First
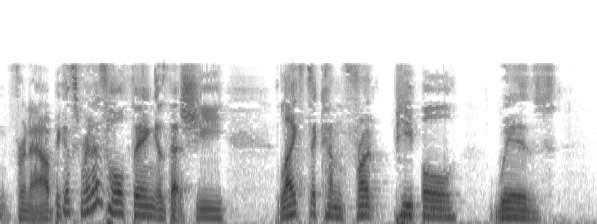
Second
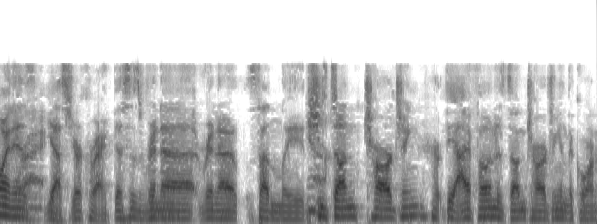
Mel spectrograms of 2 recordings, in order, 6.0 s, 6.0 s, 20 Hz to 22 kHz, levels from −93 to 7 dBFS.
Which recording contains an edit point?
second; 3 cuts; at 2.4 s, 3.1 s, 4.4 s

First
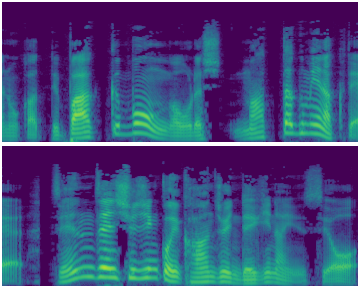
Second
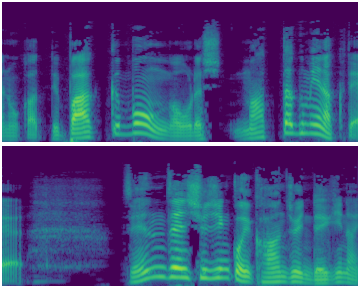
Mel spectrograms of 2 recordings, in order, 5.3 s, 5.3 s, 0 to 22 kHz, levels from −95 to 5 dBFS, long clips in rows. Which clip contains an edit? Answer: first; 1 cut; at 3.0 s

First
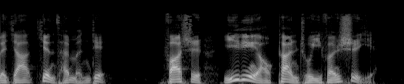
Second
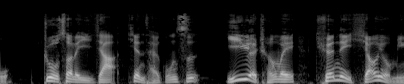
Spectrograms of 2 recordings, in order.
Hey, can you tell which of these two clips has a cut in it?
second; 1 cut; at 2.1 s

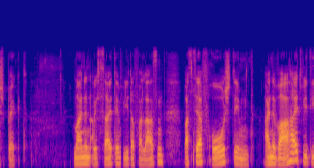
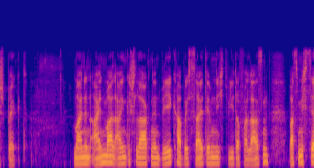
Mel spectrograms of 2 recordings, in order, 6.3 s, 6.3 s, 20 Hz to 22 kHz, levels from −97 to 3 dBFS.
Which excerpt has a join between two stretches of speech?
first; 4 cuts; at 1.8 s, 2.4 s, 3.8 s, 5.2 s

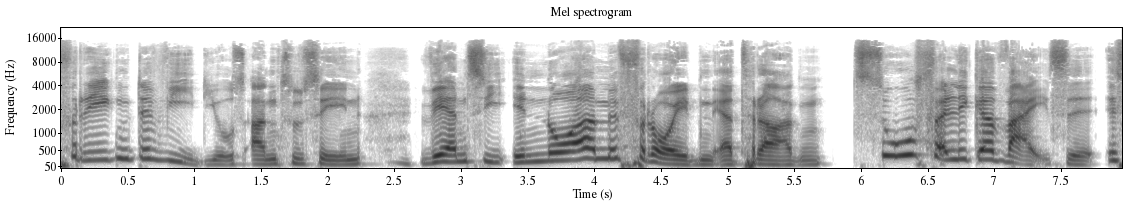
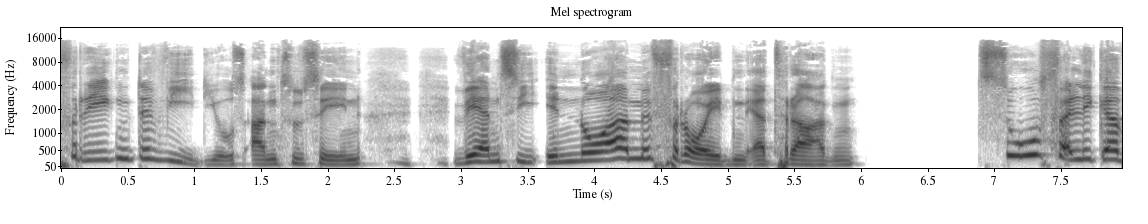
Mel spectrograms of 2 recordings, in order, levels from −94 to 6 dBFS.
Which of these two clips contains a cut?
first; 2 cuts; at 2.7 s, 5.8 s

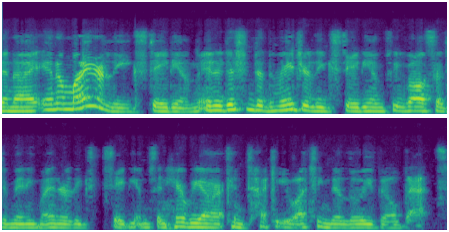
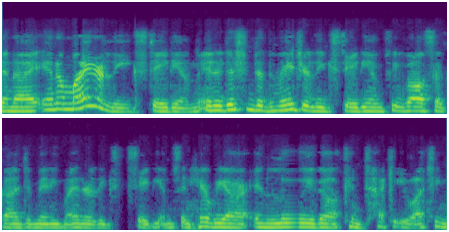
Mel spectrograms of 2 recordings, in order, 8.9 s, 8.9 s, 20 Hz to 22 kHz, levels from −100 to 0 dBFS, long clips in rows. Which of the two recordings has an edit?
first; 2 cuts; at 4.4 s, 6.7 s

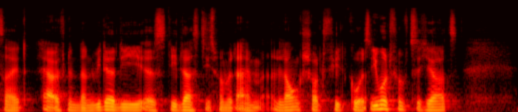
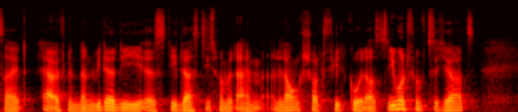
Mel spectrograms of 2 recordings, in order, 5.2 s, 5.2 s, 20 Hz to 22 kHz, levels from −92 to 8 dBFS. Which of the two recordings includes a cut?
first; 1 cut; at 3.6 s

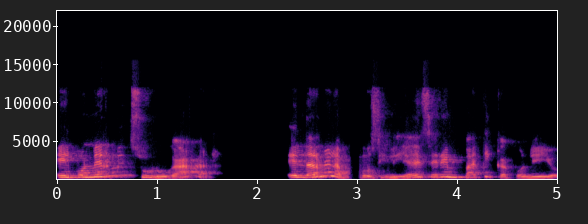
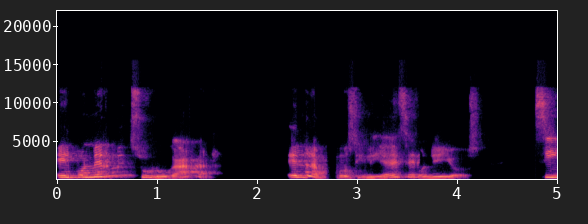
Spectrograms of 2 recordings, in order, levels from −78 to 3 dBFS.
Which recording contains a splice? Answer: second; 2 cuts; at 2.5 s, 3.6 s

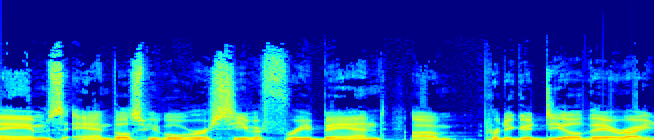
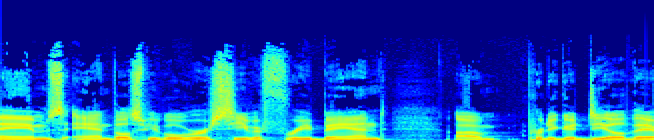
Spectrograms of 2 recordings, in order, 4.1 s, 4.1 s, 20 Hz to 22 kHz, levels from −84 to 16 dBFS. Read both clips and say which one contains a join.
first; 1 cut; at 2.5 s

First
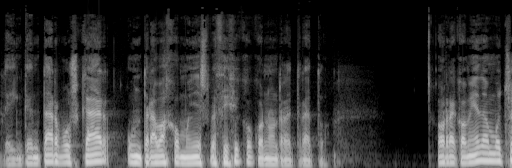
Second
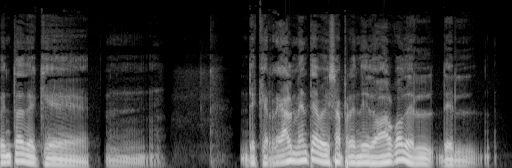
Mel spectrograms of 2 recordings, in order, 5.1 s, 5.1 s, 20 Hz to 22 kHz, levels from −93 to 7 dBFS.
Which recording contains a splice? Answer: second; 1 cut; at 1.0 s

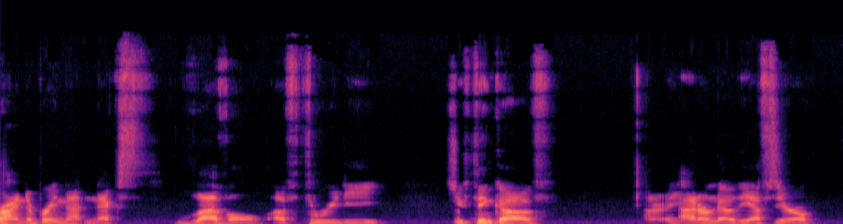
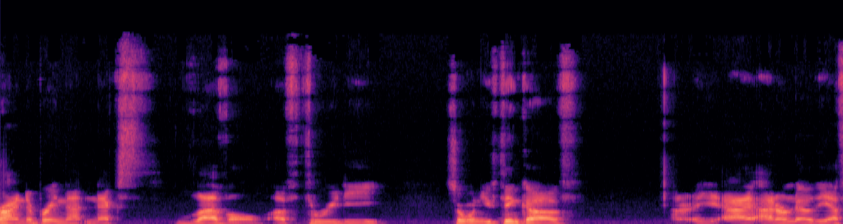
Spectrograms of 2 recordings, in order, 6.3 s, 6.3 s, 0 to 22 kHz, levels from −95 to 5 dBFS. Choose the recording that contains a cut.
first; 2 cuts; at 3.4 s, 5.1 s

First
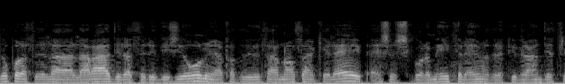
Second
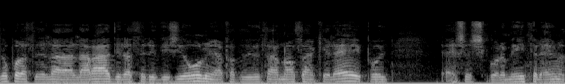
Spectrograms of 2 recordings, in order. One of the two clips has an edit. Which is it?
first; 1 cut; at 3.6 s

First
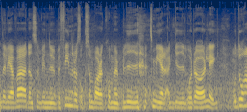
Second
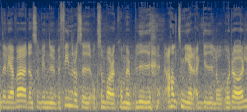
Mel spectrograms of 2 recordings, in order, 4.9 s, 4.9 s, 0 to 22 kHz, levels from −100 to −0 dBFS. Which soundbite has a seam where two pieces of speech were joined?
first; 3 cuts; at 1.6 s, 3.0 s, 3.7 s

